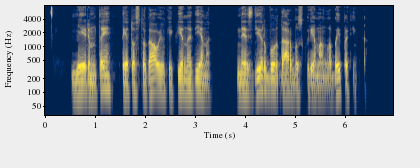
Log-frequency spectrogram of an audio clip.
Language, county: Lithuanian, Telšiai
